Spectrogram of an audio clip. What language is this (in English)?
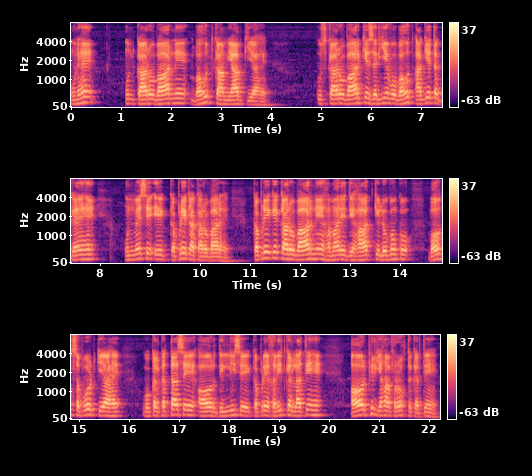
Urdu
